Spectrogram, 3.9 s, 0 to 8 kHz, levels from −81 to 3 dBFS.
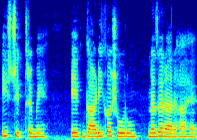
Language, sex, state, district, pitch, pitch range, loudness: Hindi, female, Chandigarh, Chandigarh, 215 Hz, 205-225 Hz, -14 LUFS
